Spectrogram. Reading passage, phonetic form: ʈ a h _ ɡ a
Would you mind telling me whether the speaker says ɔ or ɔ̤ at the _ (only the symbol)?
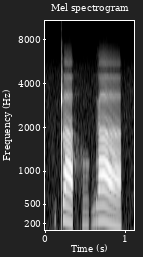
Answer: ɔ̤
